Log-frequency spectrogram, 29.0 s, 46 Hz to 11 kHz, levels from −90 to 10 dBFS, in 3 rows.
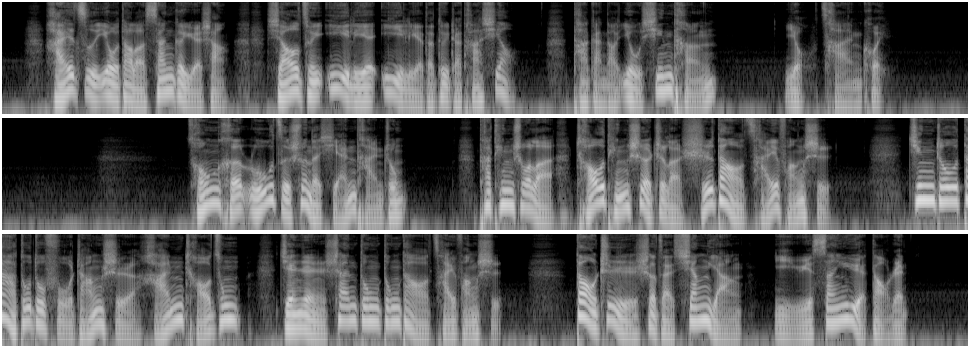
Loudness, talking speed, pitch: -20 LUFS, 175 characters per minute, 95 Hz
